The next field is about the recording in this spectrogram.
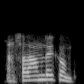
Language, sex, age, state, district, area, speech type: Kashmiri, male, 18-30, Jammu and Kashmir, Kulgam, urban, conversation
